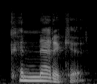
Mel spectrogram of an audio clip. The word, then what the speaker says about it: Connecticut: This is another one where the spelling can throw off the pronunciation a little bit if you're trying to say it how it's spelled. But Connecticut has 4 syllables. The stress is on that second syllable.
